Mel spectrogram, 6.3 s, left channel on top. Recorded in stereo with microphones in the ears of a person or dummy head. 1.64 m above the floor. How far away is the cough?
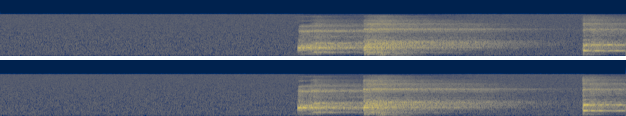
About 1.6 m.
